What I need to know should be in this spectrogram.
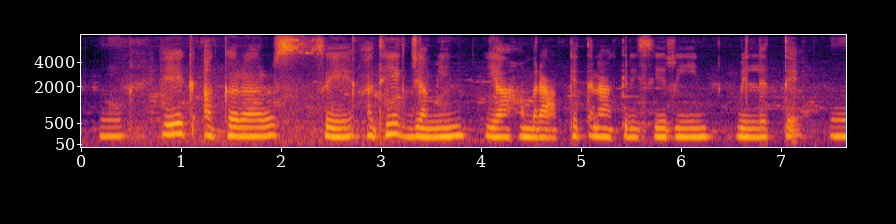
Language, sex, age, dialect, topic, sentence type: Maithili, female, 25-30, Angika, banking, question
